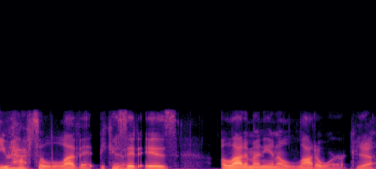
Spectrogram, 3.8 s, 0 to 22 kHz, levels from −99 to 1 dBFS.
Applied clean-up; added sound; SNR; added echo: none; none; none; none.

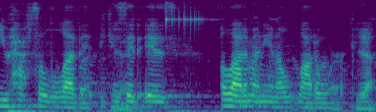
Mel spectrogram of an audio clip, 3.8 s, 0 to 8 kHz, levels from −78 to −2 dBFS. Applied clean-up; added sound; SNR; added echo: none; Coin (dropping); 15 dB; reverberation time 1.1 s.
